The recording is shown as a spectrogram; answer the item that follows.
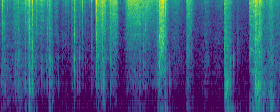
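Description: Crinkling plastic bag as a comic book is pulled out of it, with many short, irregular crackling and rustling bursts of varying loudness.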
